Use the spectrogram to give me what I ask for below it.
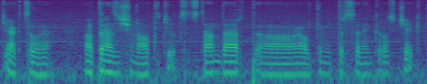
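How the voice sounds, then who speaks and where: A man making pilot takeoff callouts and procedure commentary in a measured, clipped checklist manner. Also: lowish voice, faint music behind. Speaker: flight simulator streamer playing airline pilot. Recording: steady cockpit hum and background noise.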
